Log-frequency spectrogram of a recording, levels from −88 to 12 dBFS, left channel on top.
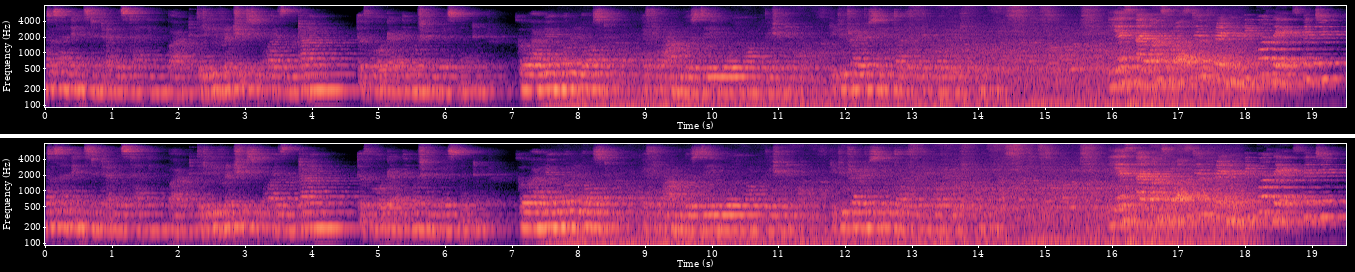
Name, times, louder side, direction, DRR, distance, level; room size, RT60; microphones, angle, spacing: voice 1, 0.0-4.2 4.7-6.4 7.0-8.4 8.9-11.3 11.6-14.1, right 1 dB, 65° left, -11 dB, 1.3 m, -22 dB
Vehicle, 7.4-18.0, right 1 dB, 65° right, 0.5 m, -27 dB
voice 2, 15.9-19.2, equal, 40° left, -10 dB, 1.0 m, -19 dB
2.8 x 2.7 x 2.2 m, 2.4 s
head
